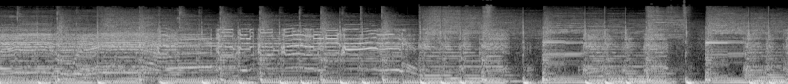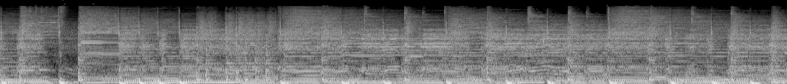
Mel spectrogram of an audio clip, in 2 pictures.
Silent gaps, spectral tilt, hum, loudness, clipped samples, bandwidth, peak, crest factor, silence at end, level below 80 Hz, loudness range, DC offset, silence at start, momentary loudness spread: none; -3.5 dB/octave; none; -12 LUFS; under 0.1%; 16.5 kHz; 0 dBFS; 12 dB; 0 s; -18 dBFS; 3 LU; under 0.1%; 0 s; 4 LU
